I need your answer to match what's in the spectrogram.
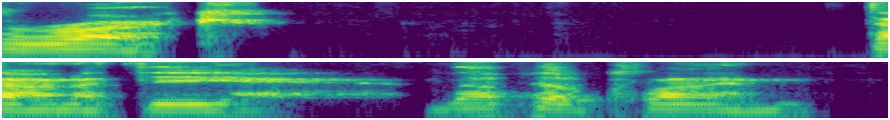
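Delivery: labored, struggling breathing. Voicing a character answering the party's question: labored breathing. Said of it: "he's laboring in breath right now".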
